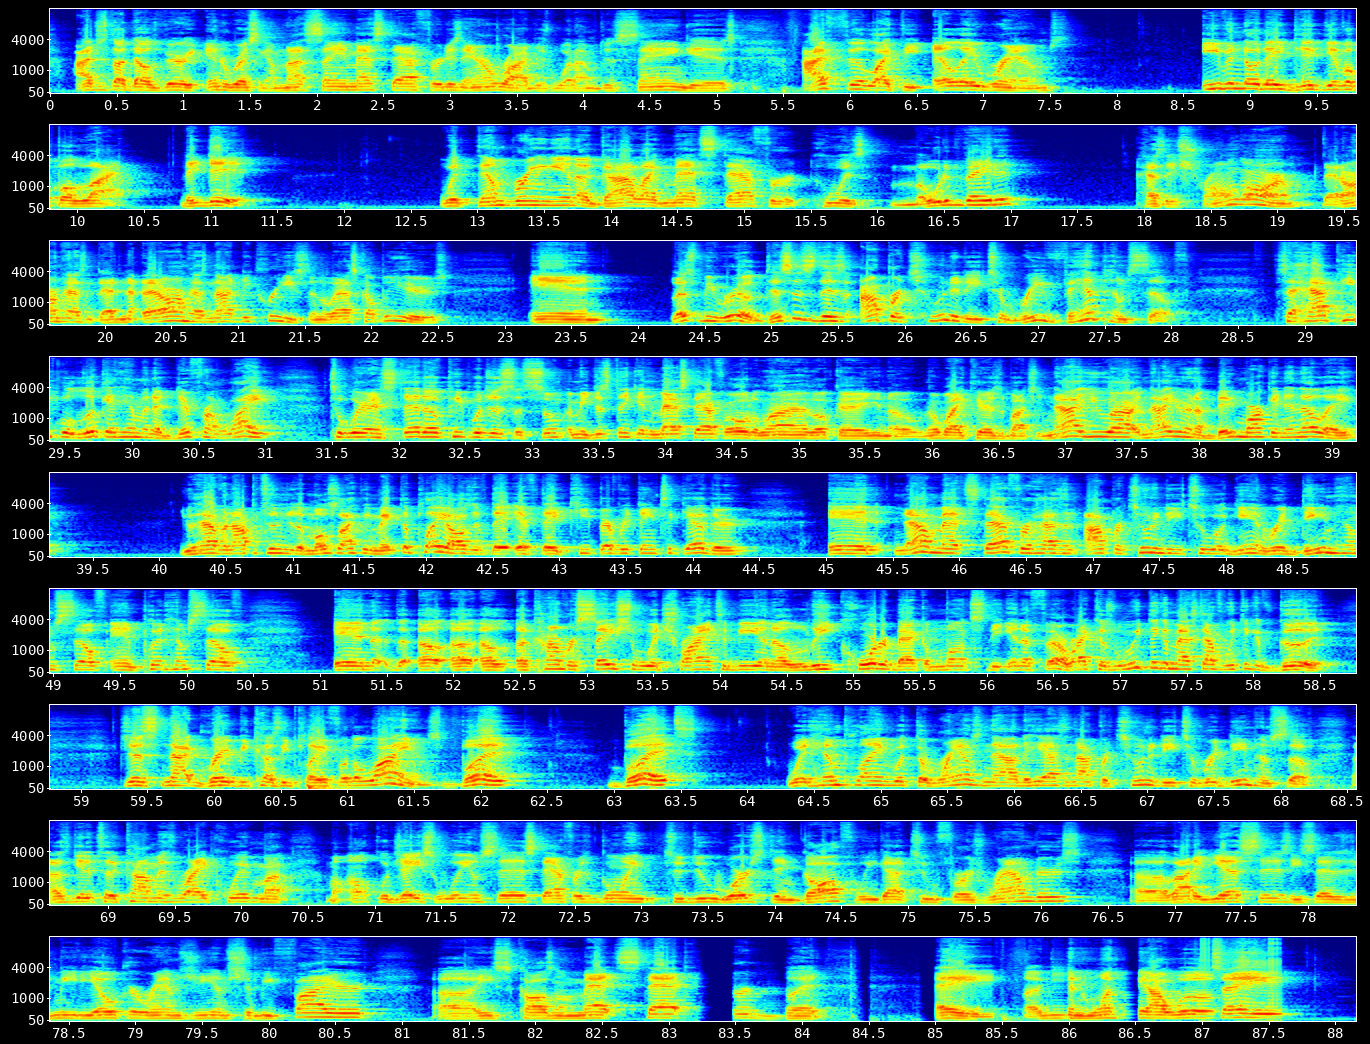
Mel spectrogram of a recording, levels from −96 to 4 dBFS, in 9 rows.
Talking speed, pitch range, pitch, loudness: 180 wpm, 125-170 Hz, 140 Hz, -13 LUFS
